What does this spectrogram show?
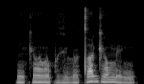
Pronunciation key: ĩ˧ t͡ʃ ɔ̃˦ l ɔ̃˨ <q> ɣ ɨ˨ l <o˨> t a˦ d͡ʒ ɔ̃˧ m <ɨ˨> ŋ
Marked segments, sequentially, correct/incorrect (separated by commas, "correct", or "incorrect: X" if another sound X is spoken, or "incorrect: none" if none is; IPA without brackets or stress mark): incorrect: p, correct, incorrect: e˨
